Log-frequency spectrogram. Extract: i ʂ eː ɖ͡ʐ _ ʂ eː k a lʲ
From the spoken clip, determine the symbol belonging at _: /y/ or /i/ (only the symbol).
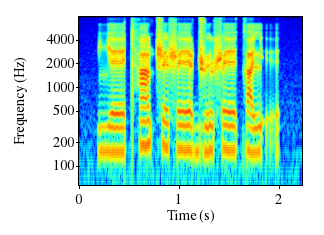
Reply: y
